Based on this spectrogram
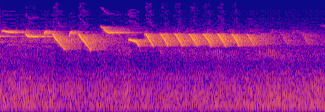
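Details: Bird chirping with a few high slurred notes dropping in pitch, followed by a quick, steady series of about nine sharp repeated chips that trail off.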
